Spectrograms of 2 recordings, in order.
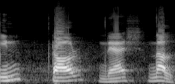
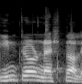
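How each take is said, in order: First: international slowed right down, each syllable apart. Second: Said in the usual way. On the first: Shown as a demonstration. Teacher counting four syllables for students, slowly. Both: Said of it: "এখানে চারটা".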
